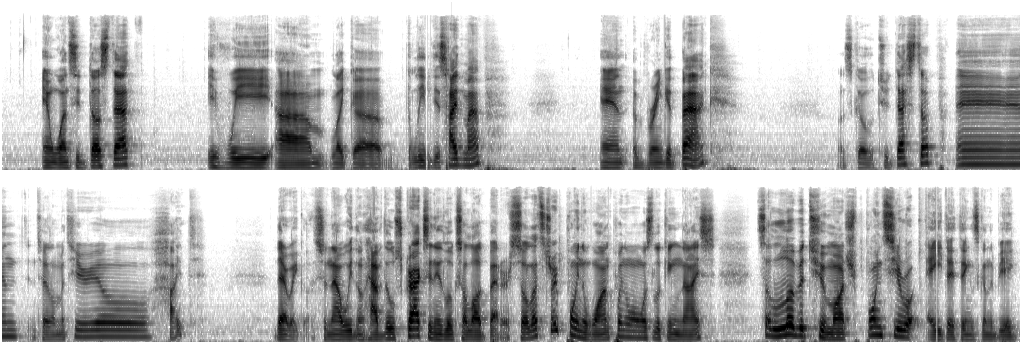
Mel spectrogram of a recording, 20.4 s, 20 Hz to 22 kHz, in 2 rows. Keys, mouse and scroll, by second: 0.8 click, 1.6 click, 1.9 click, 3.6 click, 6.2 click, 12.9 middle click, 14.1 click, 14.5-15.6 drag, 16.6 click, 17.7-19.1 drag, 20.0 middle drag.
